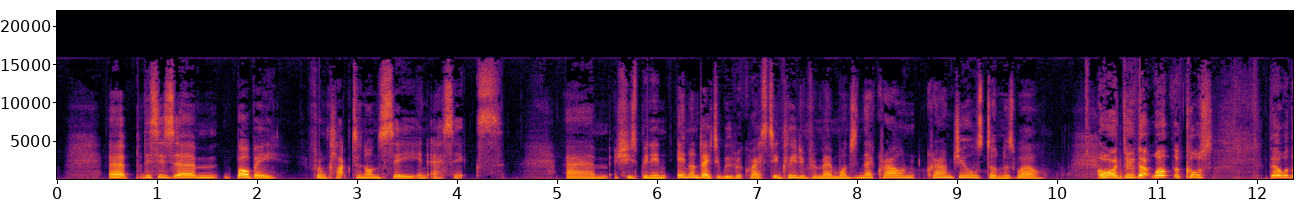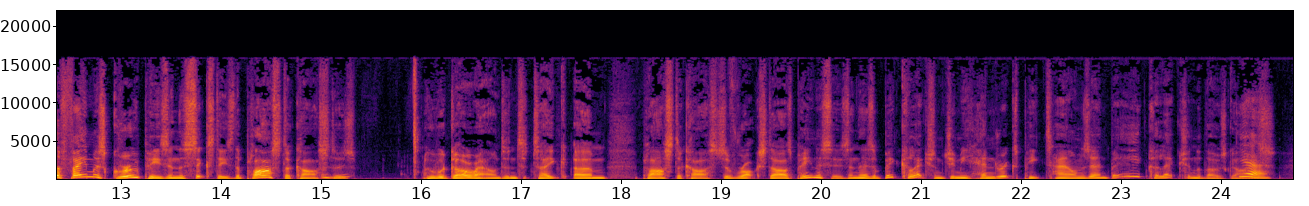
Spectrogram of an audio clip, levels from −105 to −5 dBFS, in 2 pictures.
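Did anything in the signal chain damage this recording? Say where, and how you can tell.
Yes. The damage sits at the driver or buffer stage: a regular click recurs through the speech every 1.64 s, from 0.99 s to 23.97 s, about fifteen in all. That steady spacing points to clock drift buffer slips as the likely cause. Two independently clocked devices disagree by around 100 ppm, so the buffer between them creeps until a handful of samples is dropped or repeated. Network packet loss would give irregularly spaced gaps, not clicks at a fixed interval.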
